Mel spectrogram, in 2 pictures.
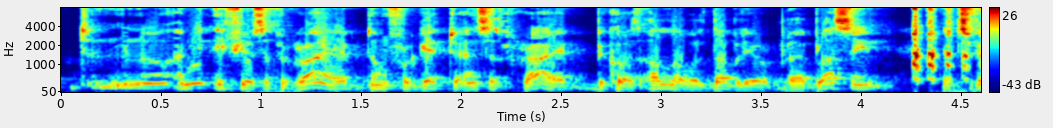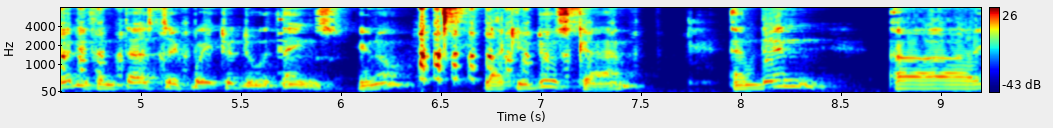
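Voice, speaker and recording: A man's voice: fairly high pitch, a little mellow, slight background noise. A man hosting a channel and giving polemical commentary in non-native English, mocking and sarcastic, trading insults. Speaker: channel host and religious debater.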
